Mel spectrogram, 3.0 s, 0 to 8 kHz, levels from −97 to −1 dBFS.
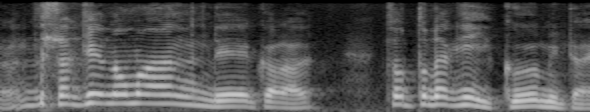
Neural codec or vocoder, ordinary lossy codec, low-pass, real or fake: codec, 16 kHz, 2 kbps, FunCodec, trained on LibriTTS, 25 frames a second; none; 7.2 kHz; fake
